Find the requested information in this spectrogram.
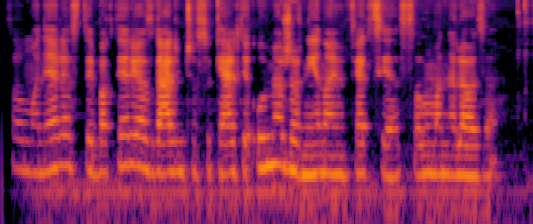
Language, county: Lithuanian, Šiauliai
